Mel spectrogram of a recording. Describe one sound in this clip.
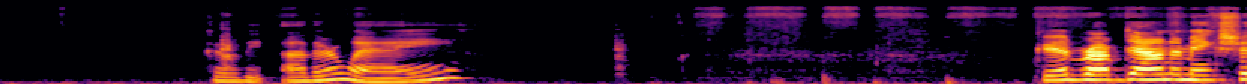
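Paper rustles softly as hands press a folded card.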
